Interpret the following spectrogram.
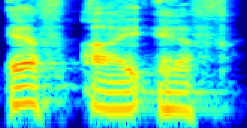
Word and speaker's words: fifth: be careful with first the number five we don't just add th to the end it is not five if instead the v e in five changes to an F so it's f-i-f-t-h fifth fifth the next one is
